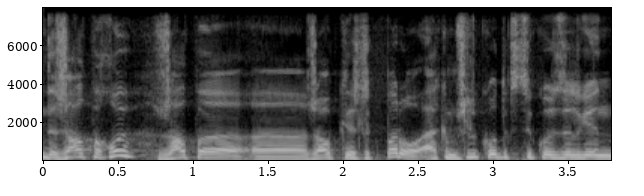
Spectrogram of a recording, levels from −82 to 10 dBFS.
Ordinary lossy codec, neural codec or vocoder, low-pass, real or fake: none; none; none; real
